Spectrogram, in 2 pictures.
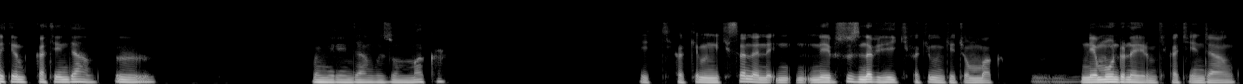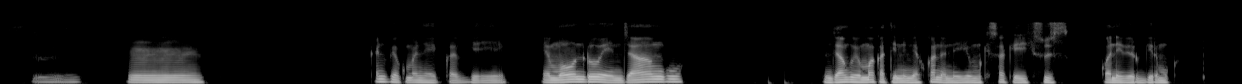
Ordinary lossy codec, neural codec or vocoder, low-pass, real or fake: none; none; 7.2 kHz; real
